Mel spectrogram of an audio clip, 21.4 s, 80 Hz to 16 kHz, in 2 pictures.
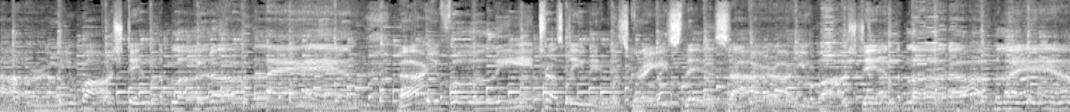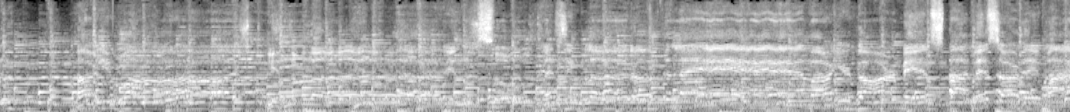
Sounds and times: Bluegrass: 0:00.0 - 0:21.4.

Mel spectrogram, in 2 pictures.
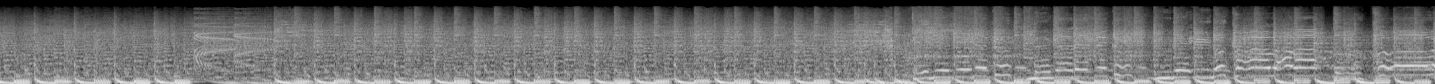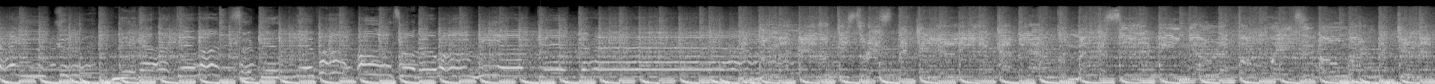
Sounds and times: Music: 0:00.0 - 0:28.7.

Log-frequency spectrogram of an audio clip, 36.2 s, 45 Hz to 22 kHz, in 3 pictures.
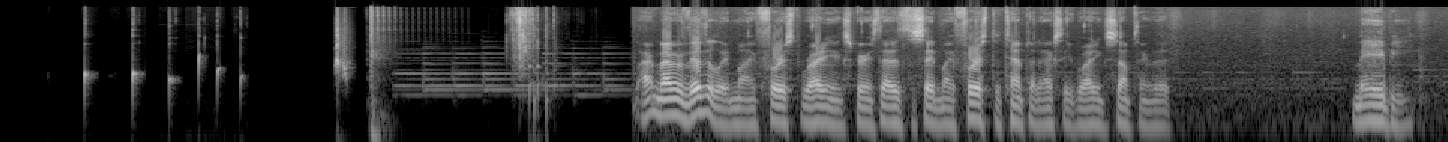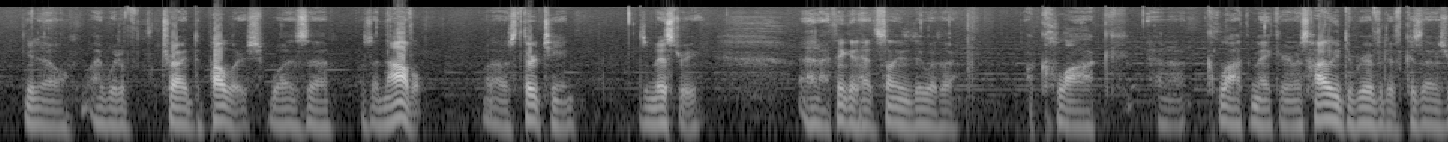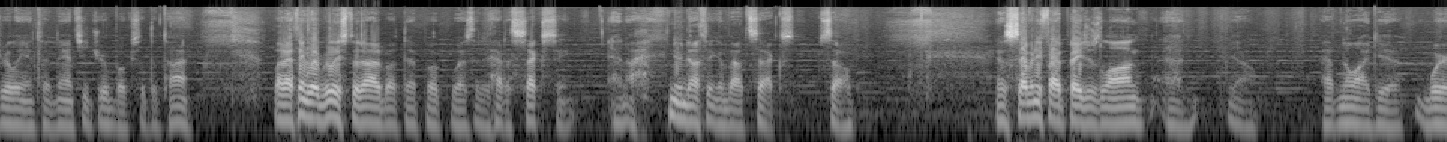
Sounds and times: Music: 0:03.2 - 0:36.1
Speech: 0:05.3 - 0:09.8, 0:11.3 - 0:18.0, 0:18.8 - 0:25.8, 0:26.4 - 0:31.3, 0:32.4 - 0:34.6, 0:35.2 - 0:36.1.

